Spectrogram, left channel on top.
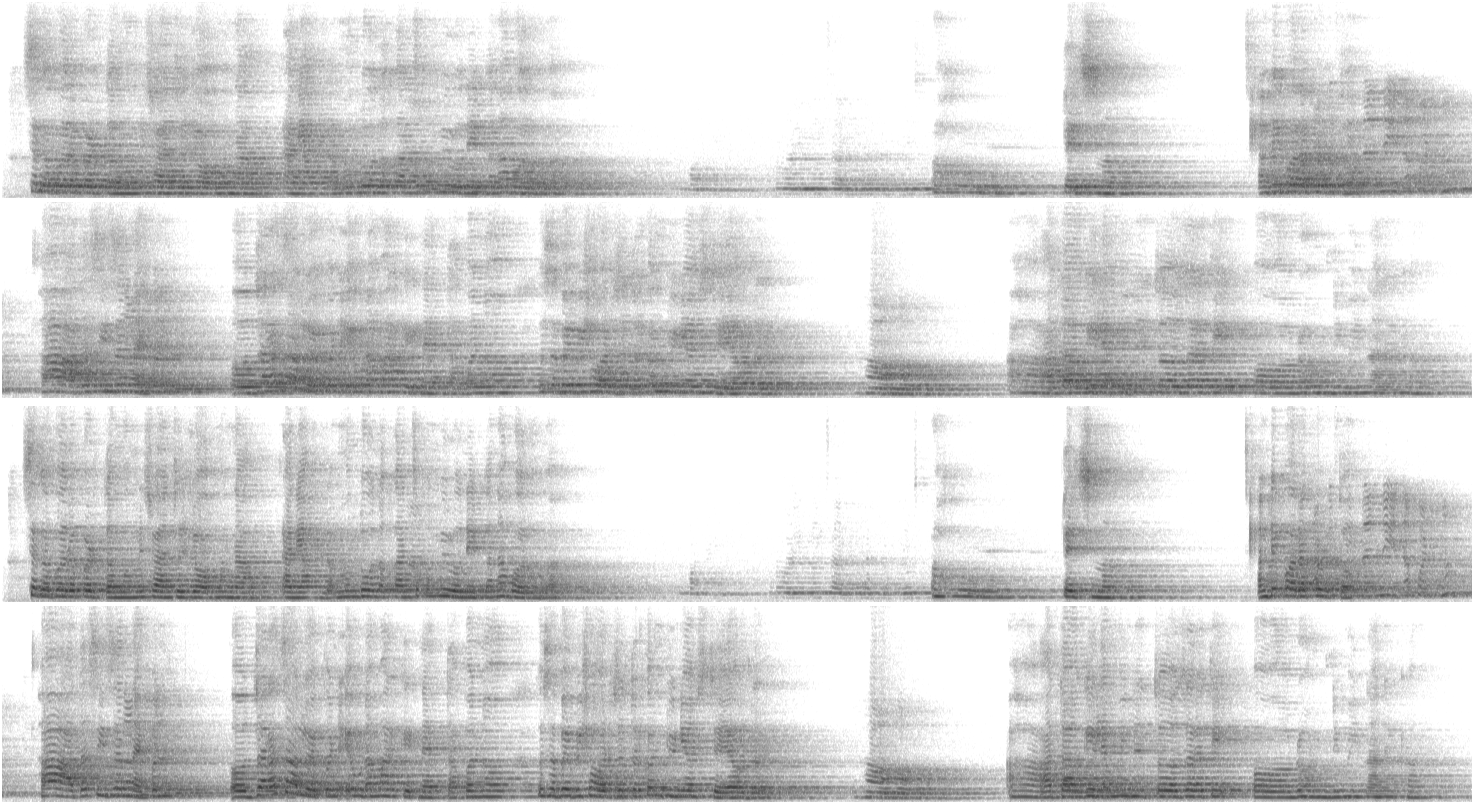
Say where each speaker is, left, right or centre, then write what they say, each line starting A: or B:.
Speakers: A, on the right; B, on the right.
A: सगळं बाहेरं पडतं मग मिस्टरांचा जॉब म्हणा आणि आप्. मगं दोन गांचं
B: हा
A: पण मिळून
B: हा
A: येतं नां बरोबरं.
B: बरं दोळे पण चालू राहातातं.
A: होंअ तेचं नां. अन्ं ते
B: आता
A: बरं
B: तर
A: पडतं
B: आता सीझन नाही ना पण मग
A: हां आता. सीझन
B: की चालू
A: नाही
B: आहे
A: पणं.
B: अजून
A: ओवं जरा चालू आहे. पणं एवढा मार्केट नाही. आता पणं कसं बेबी शॉरच
B: हा
A: कं जूनी असते ऑडर
B: हा हा हा हा
A: हं
B: ते
A: आतां
B: चालूच
A: गेल्या
B: राहता.
A: महिन्यात. तर् जरा् तें अं धोंडी महिना नाही कां?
